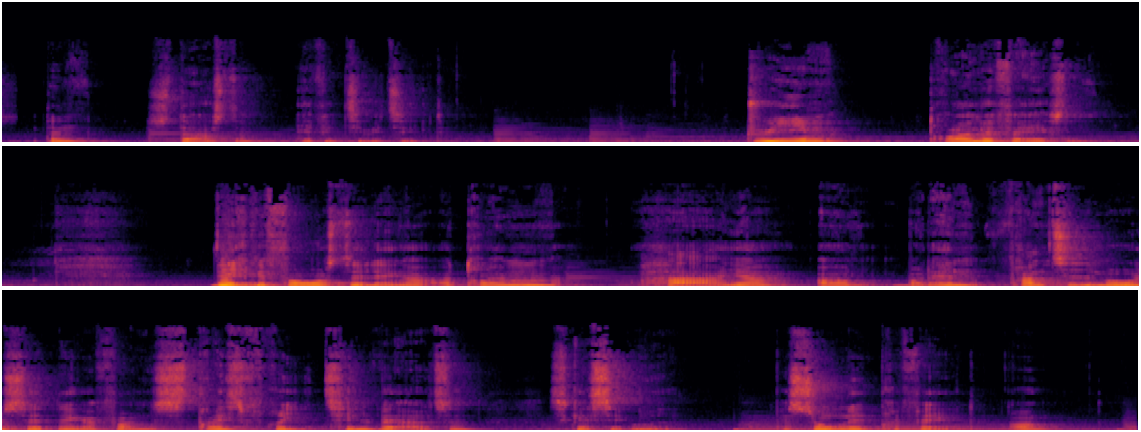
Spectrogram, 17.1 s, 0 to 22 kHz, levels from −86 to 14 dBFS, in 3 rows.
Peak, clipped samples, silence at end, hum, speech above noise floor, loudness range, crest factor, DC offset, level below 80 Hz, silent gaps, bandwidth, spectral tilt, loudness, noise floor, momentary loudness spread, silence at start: -8 dBFS; under 0.1%; 0 s; none; 24 dB; 6 LU; 20 dB; under 0.1%; -52 dBFS; none; 16.5 kHz; -5.5 dB/octave; -26 LUFS; -49 dBFS; 19 LU; 0.05 s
